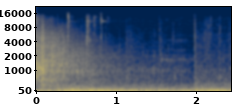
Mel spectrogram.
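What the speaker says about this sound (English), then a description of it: "we're firing 2 rounds." A handgun fires two rounds at close range on a shooting range. The sharp reports ring over a loud, continuous rumble of outdoor background noise.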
